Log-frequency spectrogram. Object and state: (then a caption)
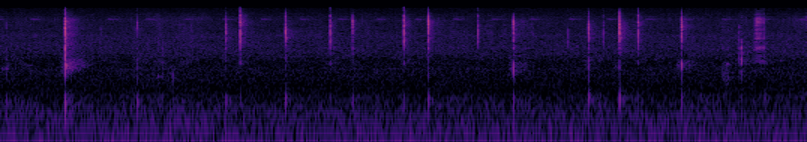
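Plastic cosmetic cream tube. A hollow, partly filled pink plastic cosmetic cream tube with a white plastic cap is turned in the hands and tapped with long nails, with the cap possibly being clicked. Seventeen quiet, sharp, bright clicks and taps come at an uneven, slow pace, each dying away almost instantly over a faint hiss.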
